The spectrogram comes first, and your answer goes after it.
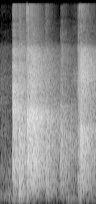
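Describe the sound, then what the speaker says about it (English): A church congregation claps in two quick bursts, close and loud, the second swell coming shortly after the first fades; no talking is heard. "Let's clap for the Lord."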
